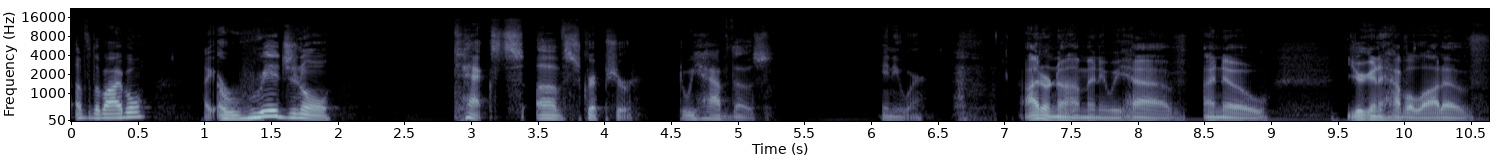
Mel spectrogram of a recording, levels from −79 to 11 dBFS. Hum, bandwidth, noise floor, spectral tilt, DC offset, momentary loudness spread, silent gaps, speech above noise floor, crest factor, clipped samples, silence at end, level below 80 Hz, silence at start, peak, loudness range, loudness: none; 15 kHz; -76 dBFS; -6 dB/octave; under 0.1%; 18 LU; none; 51 dB; 20 dB; under 0.1%; 0.05 s; -46 dBFS; 0.05 s; -6 dBFS; 7 LU; -25 LUFS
